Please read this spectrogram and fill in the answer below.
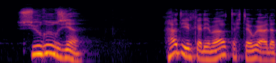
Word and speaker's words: chirurgien: chirurgien, chirurgien. هذه الكلمات تحتوي على 3 مقاطع صوتية. الأول يتكون من 3 أحرف CHI dans le son chi se prononce chi comme le mot chiffre.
